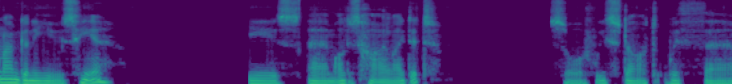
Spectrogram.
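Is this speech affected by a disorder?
No.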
